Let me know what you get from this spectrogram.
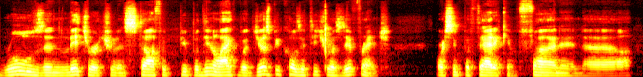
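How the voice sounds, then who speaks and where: A man's voice: medium pitch, fairly even intonation, brisk, darkish tone, a little hiss or hum. Portuguese-speaking male podcast host. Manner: brief, friendly prompts and anecdotes. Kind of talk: conversational podcast interview.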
